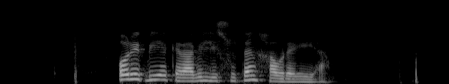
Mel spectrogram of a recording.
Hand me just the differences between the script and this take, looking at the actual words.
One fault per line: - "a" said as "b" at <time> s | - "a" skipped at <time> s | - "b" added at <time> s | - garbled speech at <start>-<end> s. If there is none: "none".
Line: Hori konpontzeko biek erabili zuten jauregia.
- "konpontzeko" skipped at 1.4 s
